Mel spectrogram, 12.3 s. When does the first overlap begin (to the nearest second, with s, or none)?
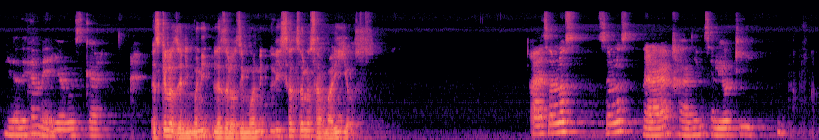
none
